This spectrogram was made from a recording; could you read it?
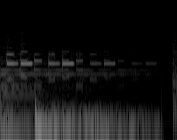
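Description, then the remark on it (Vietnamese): An electronic telephone ringtone chirps in quick, repeated melodic tones over a low background rumble, a phone ringing in Times Square, New York. It cuts off abruptly into a moment of silence near the end. “Nếu đang lang thang ở quảng trường thời đại và nghe tiếng chuông điện thoại reo nên tôi bắt máy.”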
